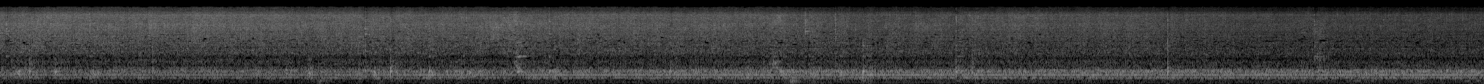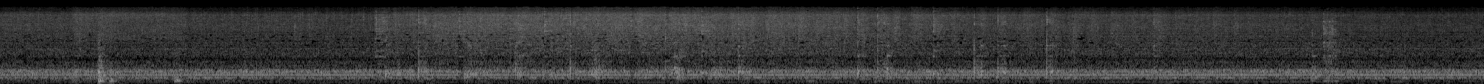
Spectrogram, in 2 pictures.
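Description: Sliced meat sizzling steadily in oil in a wok, with a spatula stirring it at the start and a few light knocks later. The sizzle grows gradually quieter. A steady hum sits underneath.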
